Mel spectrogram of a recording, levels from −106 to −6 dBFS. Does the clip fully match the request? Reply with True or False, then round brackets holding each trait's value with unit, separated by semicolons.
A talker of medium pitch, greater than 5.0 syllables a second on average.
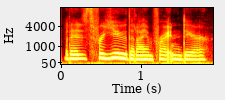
False (210 Hz; 6.6 syllables/s)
